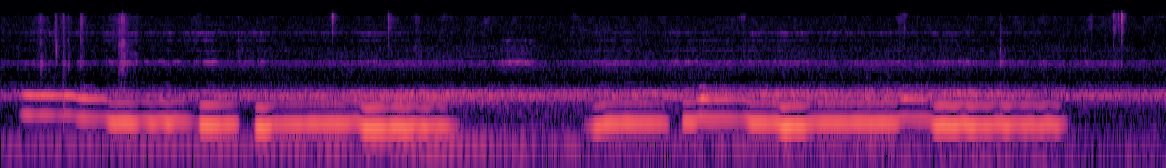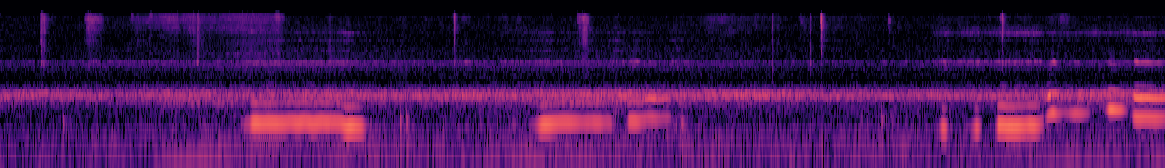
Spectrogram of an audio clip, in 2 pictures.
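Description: A person humming a slow tune with closed lips, in short phrases of stepping notes separated by pauses of a few seconds.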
